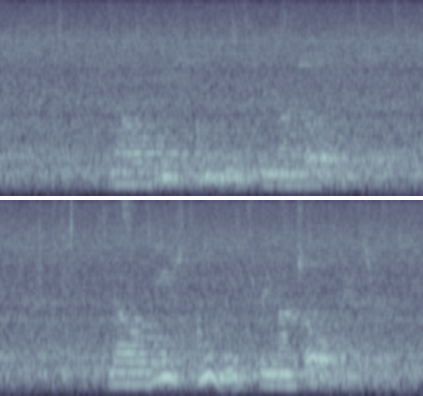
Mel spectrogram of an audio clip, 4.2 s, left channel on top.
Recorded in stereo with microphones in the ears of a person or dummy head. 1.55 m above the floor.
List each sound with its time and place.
1.1 s a man speaking: 65° right (ahead or behind), 1.2 m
